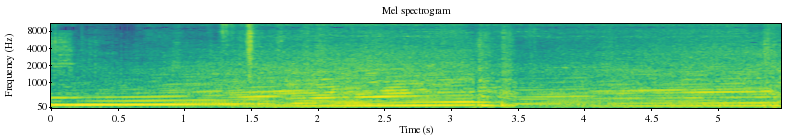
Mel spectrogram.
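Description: Tuned Audi TT's turbocharged 2.0 TFSI four-cylinder under full-throttle acceleration, heard from inside the cabin, its note rising steadily. About three seconds in, a quick DSG upshift drops the pitch for an instant before it climbs again.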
